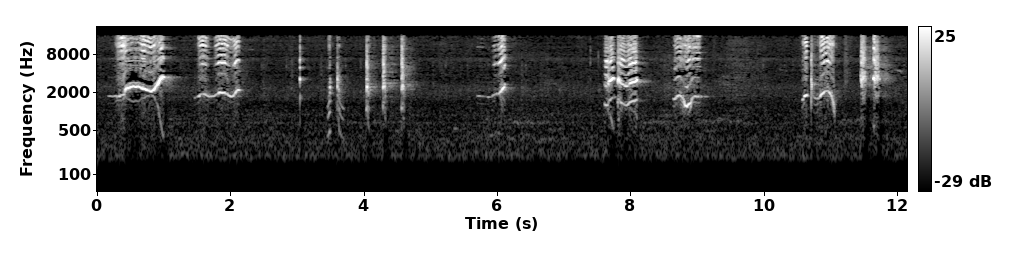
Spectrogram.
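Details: Talking pet parrot, whose stated words include papa, mummy and meow; high whistled, speech-like syllables with rising and falling tones, scattered clicks, in groups across the recording, indoors.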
